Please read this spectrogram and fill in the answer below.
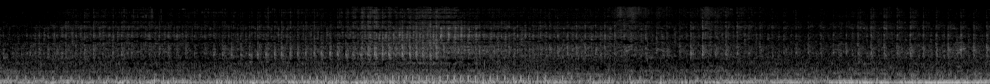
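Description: Diesel engine of rice-harvesting farm machinery running steadily, swelling louder near the end.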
